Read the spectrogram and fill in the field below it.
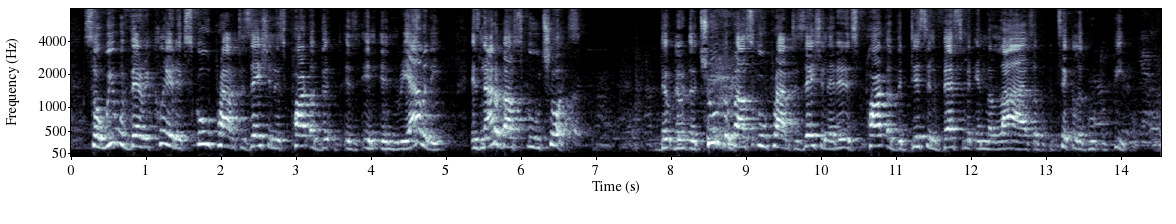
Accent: Chicago, Illinois, United States; I'm from the South Side of Chicago. Been an organizer most of my adult life.

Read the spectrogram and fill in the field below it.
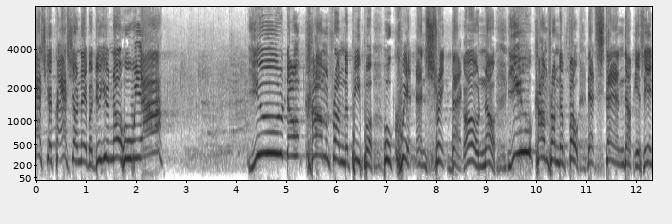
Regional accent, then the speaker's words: the South, United States; since I am a preacher from the South, I don't mind

